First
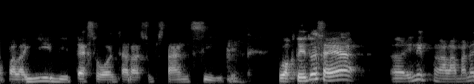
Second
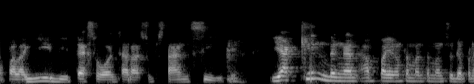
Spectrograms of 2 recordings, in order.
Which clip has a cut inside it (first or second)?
second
